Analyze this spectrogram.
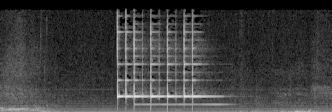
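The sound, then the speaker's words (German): An iPhone's bright ping alert, triggered from an Apple Watch to find the phone, rings out in a quick run of about six chiming pulses, then rings on briefly and fades, with no talking. “Dank dieser Ping-Funktion darf er sein Telefon einfach nie wieder verlegen und verlieren.”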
